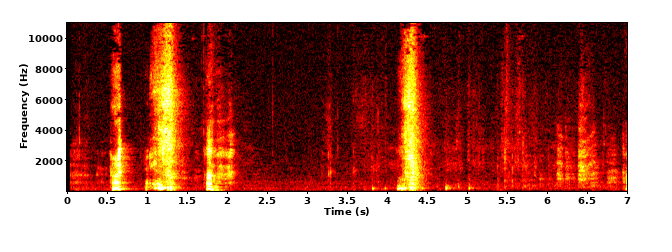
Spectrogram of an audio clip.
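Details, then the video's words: A pet dog that sneezes often, giving a run of sharp, explosive broadband bursts, about four sneezes in seven seconds, the second one longest, with faint snuffles and quiet pauses between. "Mr sneeze (my dog)"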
